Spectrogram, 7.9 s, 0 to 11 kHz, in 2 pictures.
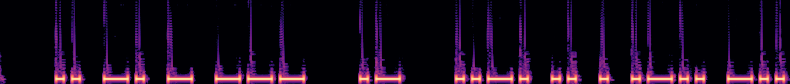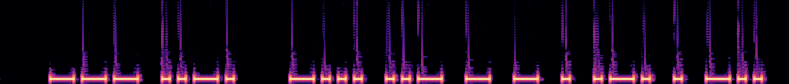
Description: Morse code, heard as a keyed tone, about 31 wpm, 700 Hz. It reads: INTO A FIELD OF BUTTERED
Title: Pangram Challenge v2 - 30wpm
